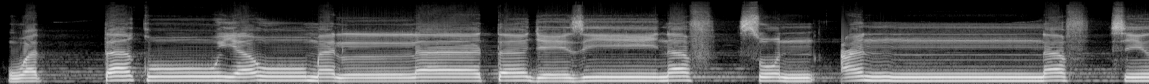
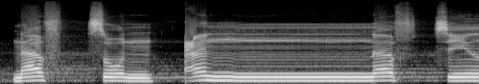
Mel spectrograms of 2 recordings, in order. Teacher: Maka nun sukun ini melebur masuk ke huruf naun yang berharakat tasydid. Kita tahan dan kita tekan serta kita dengungkan dua sampai harakat.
